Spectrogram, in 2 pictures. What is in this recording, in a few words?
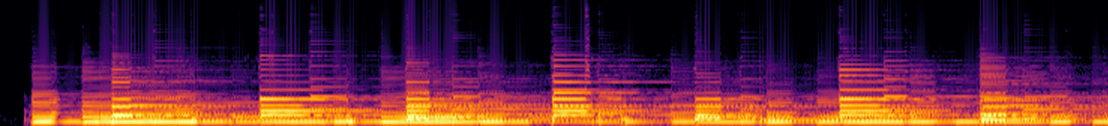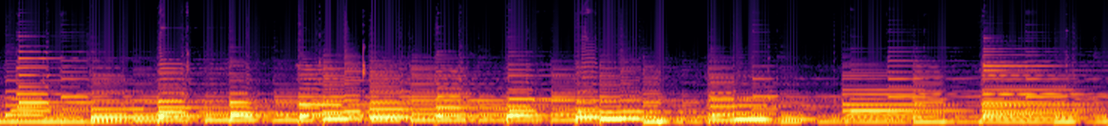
blues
